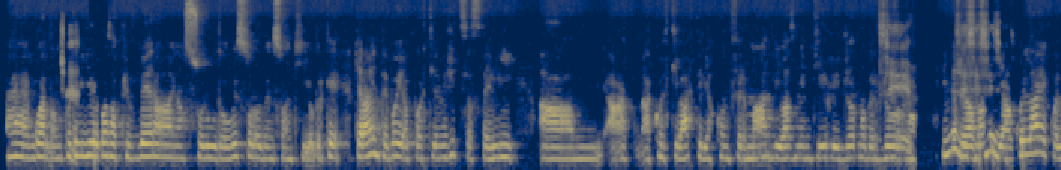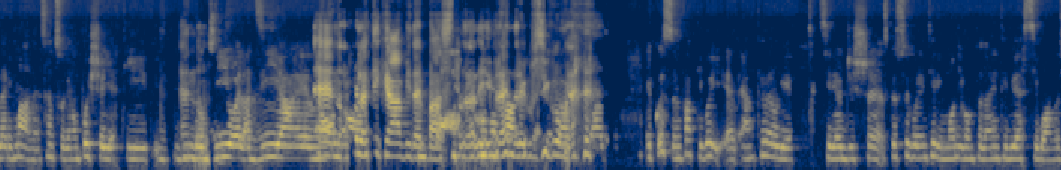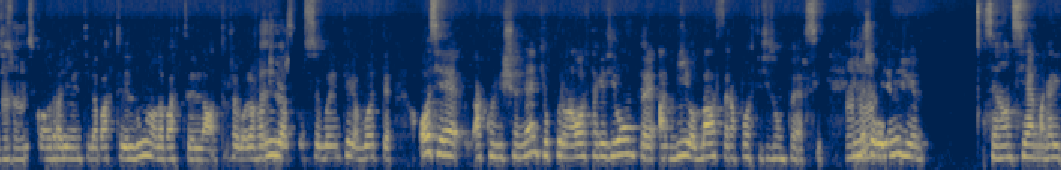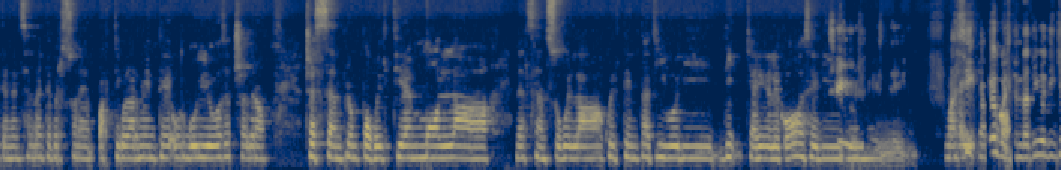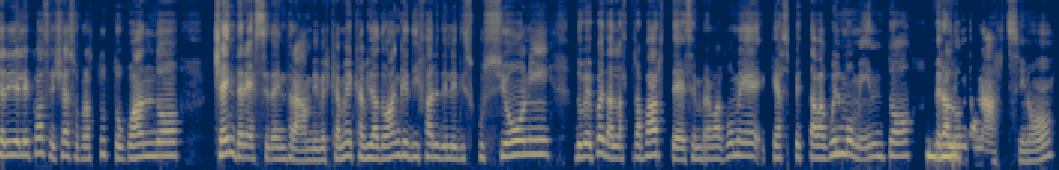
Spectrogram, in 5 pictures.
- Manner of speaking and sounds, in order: static; unintelligible speech; chuckle; distorted speech; chuckle; unintelligible speech
- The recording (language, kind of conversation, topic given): Italian, unstructured, Come reagisci quando un amico tradisce la tua fiducia?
